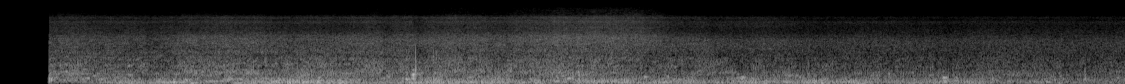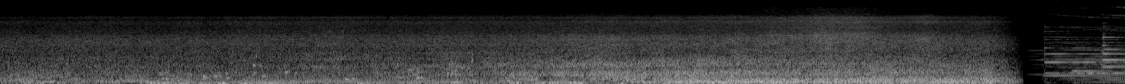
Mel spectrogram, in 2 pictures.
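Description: Heavy waves crash and roar against rocks.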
